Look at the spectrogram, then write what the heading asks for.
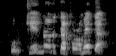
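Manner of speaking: very high, whiny imitated reply; high mock voice. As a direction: squeak back like a far-off protest. Pat answers from afar. (voz muy aguda y quejosa imitando a Pat)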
